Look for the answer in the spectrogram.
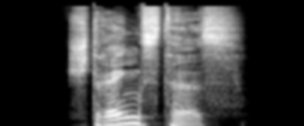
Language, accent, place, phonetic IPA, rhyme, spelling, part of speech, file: German, Germany, Berlin, [ˈʃtʁɛŋstəs], -ɛŋstəs, strengstes, adjective, De-strengstes.ogg
- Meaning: strong/mixed nominative/accusative neuter singular superlative degree of streng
